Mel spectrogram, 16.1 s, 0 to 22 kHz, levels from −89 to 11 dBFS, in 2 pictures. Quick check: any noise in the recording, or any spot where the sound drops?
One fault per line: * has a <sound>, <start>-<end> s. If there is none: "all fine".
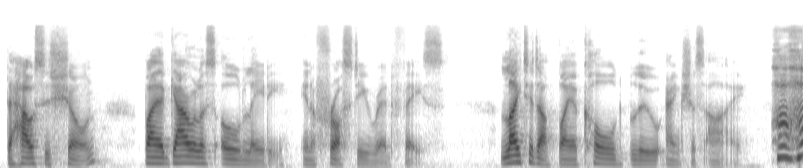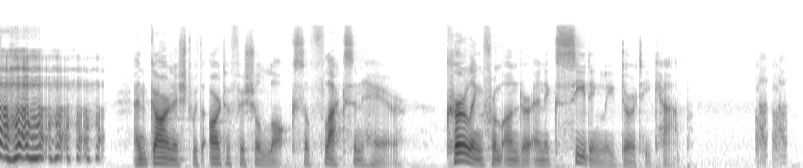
* has a laugh, 7.7-9.1 s
* has a laugh, 15.6-15.9 s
